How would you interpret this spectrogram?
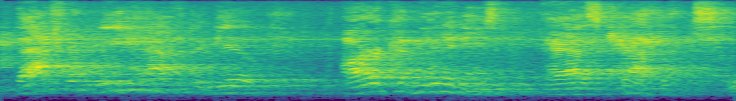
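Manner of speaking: ordinary talk, nothing marked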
